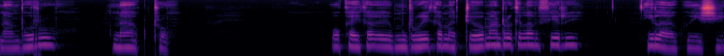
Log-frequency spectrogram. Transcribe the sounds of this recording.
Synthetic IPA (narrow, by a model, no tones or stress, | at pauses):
nambuɾu | naku̥tʰɔ | ukaikam̩nduikamatiɔɔmandɔkilaɱfiɾi | hilakuiʃi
